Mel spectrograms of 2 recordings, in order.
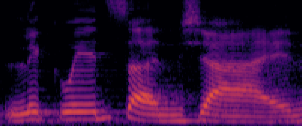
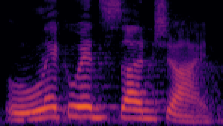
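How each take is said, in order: First: "liquid sunshine" drawn out very slow, pitch sinking. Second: "Liquid sunshine" repeated slowly, savoring it; slow echoed phrase. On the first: Retold or imitated. Cab driver savors "liquid sunshine" to the grumpy tourist, drawn out slow. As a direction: stretch "liquid sunshine" out lazily. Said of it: "and he goes". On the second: Real, not acted. Speaker repeats the cabbie's line to the audience, slow and savoring. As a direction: echo "Liquid sunshine" slowly, letting it land.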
